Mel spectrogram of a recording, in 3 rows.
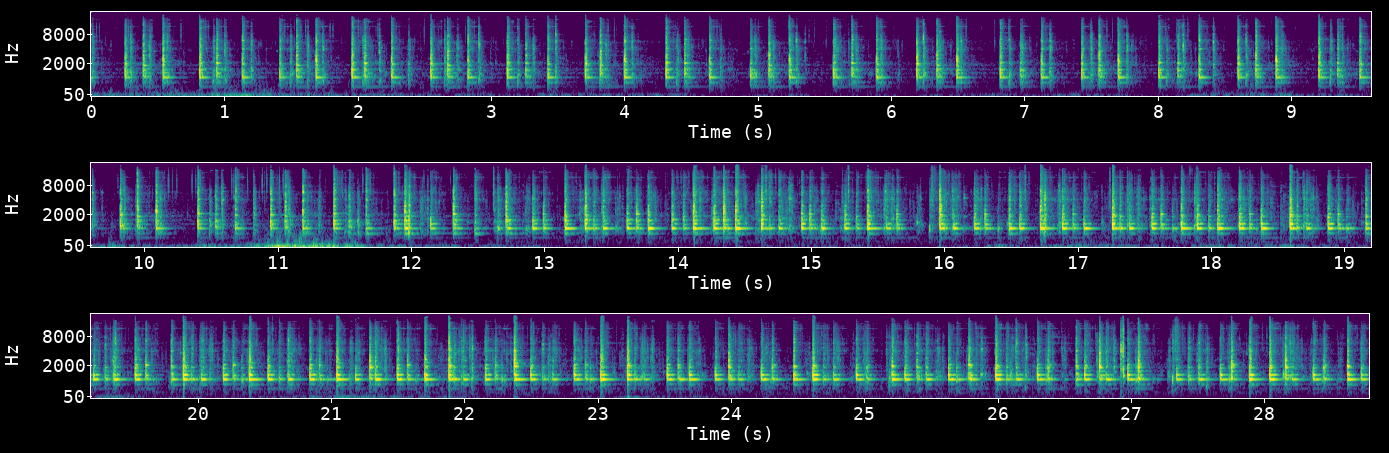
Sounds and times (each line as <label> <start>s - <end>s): wind rattle 0.0s - 28.7s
